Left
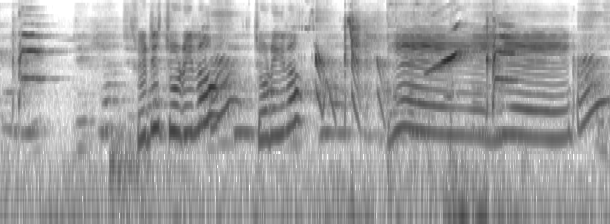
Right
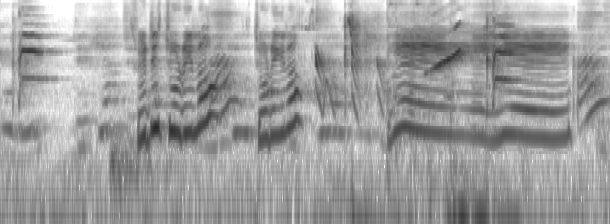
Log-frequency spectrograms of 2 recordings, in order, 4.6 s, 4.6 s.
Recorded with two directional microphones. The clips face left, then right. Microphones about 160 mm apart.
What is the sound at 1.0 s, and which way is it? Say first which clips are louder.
A woman's voice: right 6 dB; 10° right (ahead or behind).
